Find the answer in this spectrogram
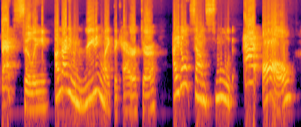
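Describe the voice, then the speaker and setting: A woman teacher giving an expressive online reading lesson to young children, often asking them questions. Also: a little high, measured pace, background noise. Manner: expressive, explains with gasps and questions to kids.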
